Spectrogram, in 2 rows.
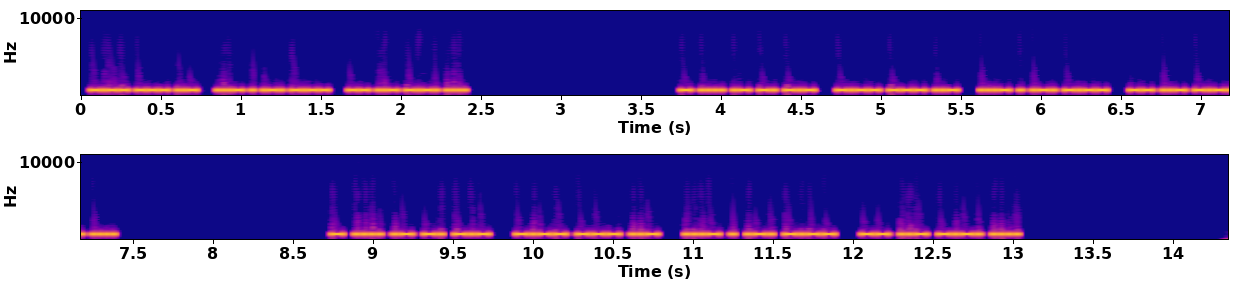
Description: Morse code, heard as a keyed tone, about 64 wpm, 700 Hz. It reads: YOU VERY MUCH THANK YOU VERY MUCH THANK YOU VERY MUCH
